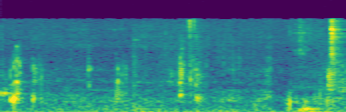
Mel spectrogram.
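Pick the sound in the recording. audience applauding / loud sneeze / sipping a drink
sipping a drink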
